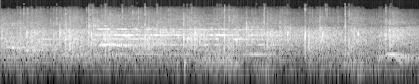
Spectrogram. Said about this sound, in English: If you believe that, lift up your voice, clap your hands right now. Give God a little praise.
